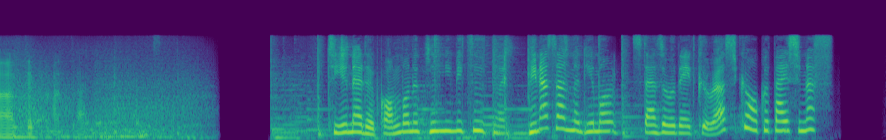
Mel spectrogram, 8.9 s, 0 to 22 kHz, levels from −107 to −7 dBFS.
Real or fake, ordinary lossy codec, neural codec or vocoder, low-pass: fake; none; codec, 16 kHz, 0.5 kbps, X-Codec, HuBERT features, trained on balanced general audio; none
